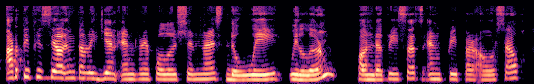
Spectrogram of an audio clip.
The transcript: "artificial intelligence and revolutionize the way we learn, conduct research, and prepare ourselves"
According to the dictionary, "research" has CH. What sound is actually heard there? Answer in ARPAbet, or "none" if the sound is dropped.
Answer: S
